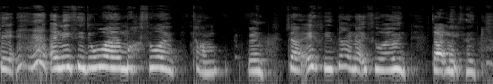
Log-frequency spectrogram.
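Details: Young woman with cerebral palsy causing involuntary movements, recently fitted with braces on top and bottom teeth; dysarthric speech in cerebral palsy.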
